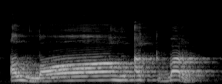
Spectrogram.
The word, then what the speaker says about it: اللہ اکبر: اس لیے اس کلمے کے تلفظ کا لحاظ بہت ضروری ہے۔ اللہ اکبر، اللہ اکبر، نہ الف لفظ اللہ کے الف کو لمبا کرنا ہے، نہ لفظ اکبر کے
